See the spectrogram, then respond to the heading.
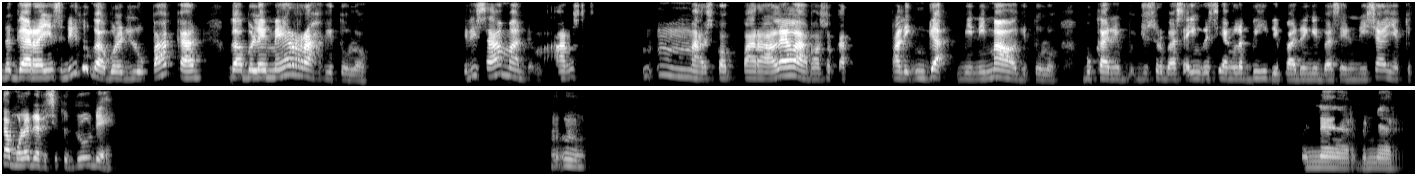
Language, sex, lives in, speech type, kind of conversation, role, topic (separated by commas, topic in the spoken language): Indonesian, female, Netherlands, conversation, unstructured, none, Apa yang membuat budaya kita rentan terhadap pengaruh dari luar?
